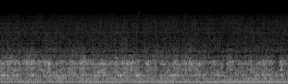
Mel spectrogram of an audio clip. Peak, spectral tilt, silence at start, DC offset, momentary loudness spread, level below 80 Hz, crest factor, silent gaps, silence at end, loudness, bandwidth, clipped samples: -16 dBFS; -6 dB/octave; 0 s; under 0.1%; 2 LU; -54 dBFS; 14 dB; none; 0 s; -31 LUFS; 16 kHz; under 0.1%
